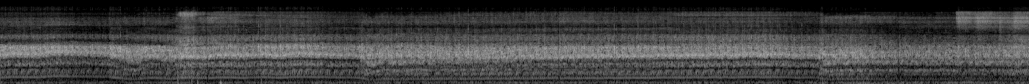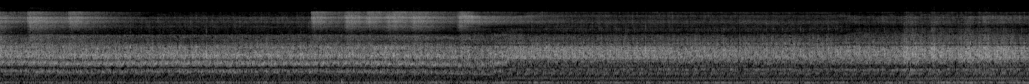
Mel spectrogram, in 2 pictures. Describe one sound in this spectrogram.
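A bus engine hums steadily and changes pitch as it shifts gears.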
